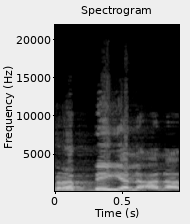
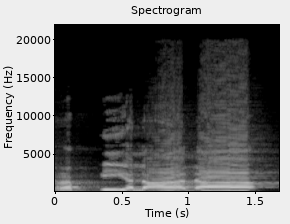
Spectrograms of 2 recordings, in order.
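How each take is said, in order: First: A 'y' sound links the words: 'rabbe yal aala'. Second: No 'y' sound links them: 'rabbi al aala'. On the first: The speaker calls it wrong. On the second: The speaker calls it right.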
